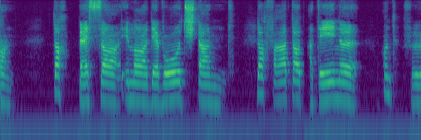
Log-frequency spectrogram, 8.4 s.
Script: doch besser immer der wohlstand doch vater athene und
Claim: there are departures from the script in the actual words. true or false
false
